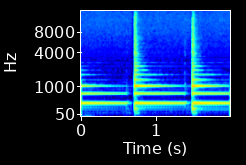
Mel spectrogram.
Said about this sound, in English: If I place my finger on the middle fret and I play,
